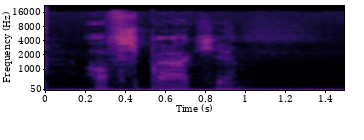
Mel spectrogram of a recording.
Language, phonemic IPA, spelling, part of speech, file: Dutch, /ˈɑfsprakjə/, afspraakje, noun, Nl-afspraakje.ogg
- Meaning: 1. diminutive of afspraak 2. a romantic date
